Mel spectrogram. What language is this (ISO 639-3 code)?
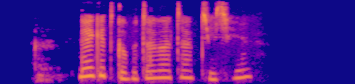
kln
